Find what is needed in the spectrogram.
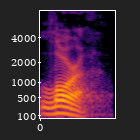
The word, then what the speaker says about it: Lara: So my wife's name is spelled L-A-R-A, but she doesn't like to be called Lara. She likes to be called Laura, okay?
